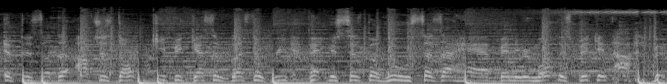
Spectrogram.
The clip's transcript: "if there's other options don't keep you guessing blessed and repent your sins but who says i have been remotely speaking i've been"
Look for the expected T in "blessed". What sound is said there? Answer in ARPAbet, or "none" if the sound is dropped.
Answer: none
